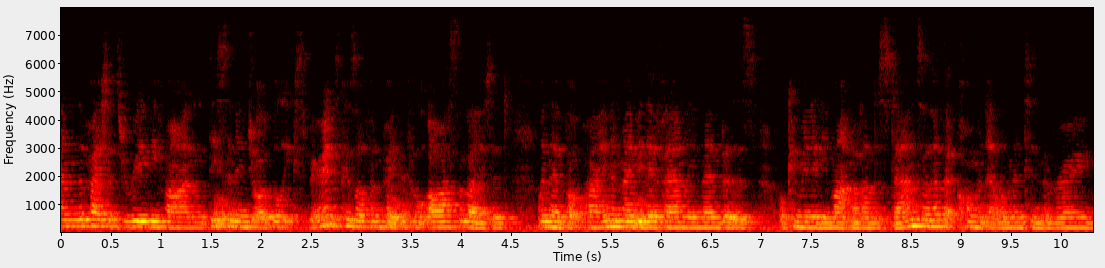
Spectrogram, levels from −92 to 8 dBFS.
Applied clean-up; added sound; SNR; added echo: none; Brass instrument; 13 dB; reverberation time 0.6 s.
